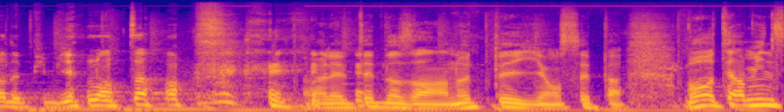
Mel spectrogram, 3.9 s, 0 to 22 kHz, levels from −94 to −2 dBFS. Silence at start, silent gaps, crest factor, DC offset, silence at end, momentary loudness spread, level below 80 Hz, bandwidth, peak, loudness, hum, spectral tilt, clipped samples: 0 s; none; 12 dB; under 0.1%; 0 s; 5 LU; -34 dBFS; over 20 kHz; -4 dBFS; -17 LUFS; none; -5 dB/octave; under 0.1%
